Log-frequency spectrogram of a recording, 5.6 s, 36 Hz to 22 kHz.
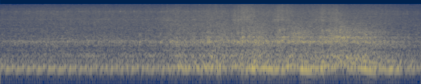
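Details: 1972 Dodge Charger SE with a 383 big block bored to 413, headers with cutouts running open exhaust, at idle. Deep, lumpy but even burble with no misses or knocks; runs good.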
